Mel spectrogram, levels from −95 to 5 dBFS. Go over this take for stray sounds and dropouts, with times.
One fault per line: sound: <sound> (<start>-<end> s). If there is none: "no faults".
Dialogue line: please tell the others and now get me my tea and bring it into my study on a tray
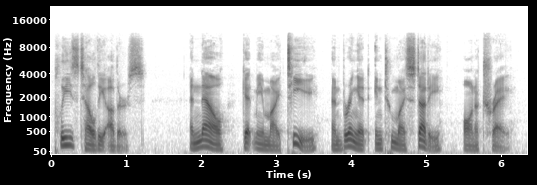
no faults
